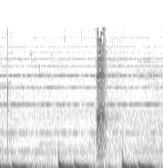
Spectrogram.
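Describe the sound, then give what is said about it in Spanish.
A muffled, rapid heartbeat thumps in low, dull double beats, paired lub-dub pulses repeating quickly under a faint steady hum, with one brief airy swish in the middle. “Era un resonar apagado y presuroso, un sonido como el que podría hacer un reloj envuelto en algodón.”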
